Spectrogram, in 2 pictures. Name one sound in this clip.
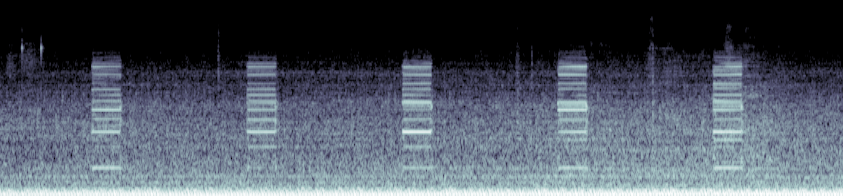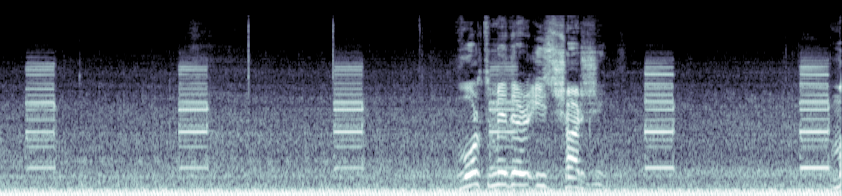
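A warning chime beeps at an even pace.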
